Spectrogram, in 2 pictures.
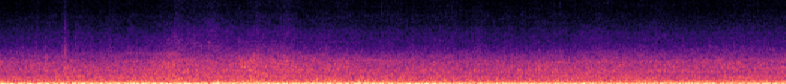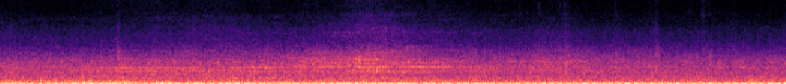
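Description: Engine and road noise heard from inside the cabin of a moving vehicle: a steady low drone with rushing noise over it.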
